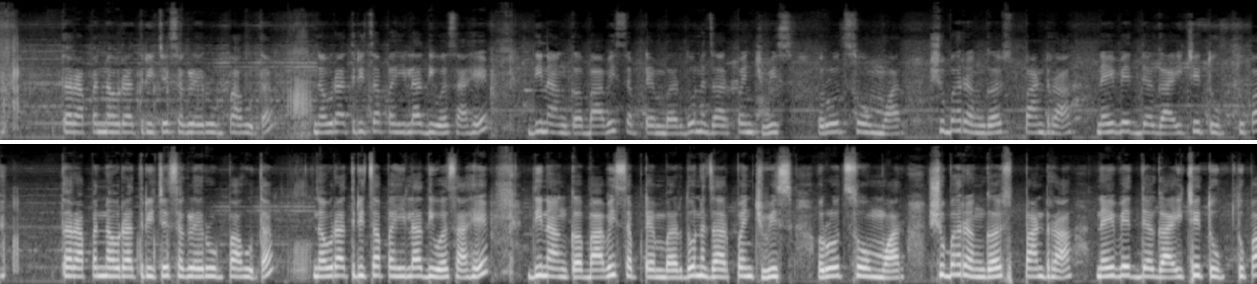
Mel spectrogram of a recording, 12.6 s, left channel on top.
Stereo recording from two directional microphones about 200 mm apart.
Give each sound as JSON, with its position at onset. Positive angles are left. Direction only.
{"t": 0.6, "sound": "a woman's voice", "side_deg": -50}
